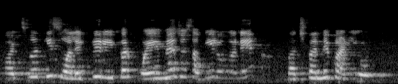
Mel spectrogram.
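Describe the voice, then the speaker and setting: A woman teacher giving a lesson on English pronunciation, slowly spelling out syllables and stressing words. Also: high voice, a bit bright, slight background noise, poor audio.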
